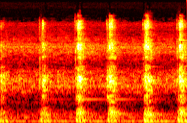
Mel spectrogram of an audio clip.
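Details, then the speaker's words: Front brake caliper: loose metallic knocks, about three a second, from worn caliper guide pins; the noise stops when the caliper is held and worsens over small road bumps; fix is replacing the pins on both wheels. "இது ஒரு calliper பின்னோட noise தான்."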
